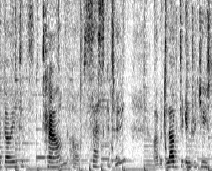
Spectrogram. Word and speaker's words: Saskatoon: from did I say you did yep sason Saskatoon did I say it correctly yes you did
